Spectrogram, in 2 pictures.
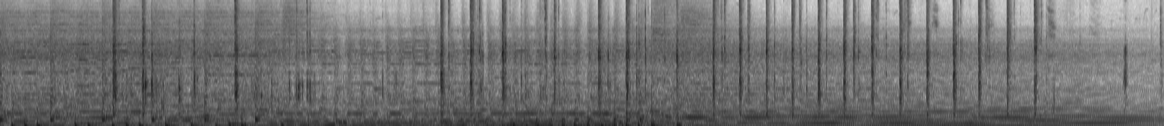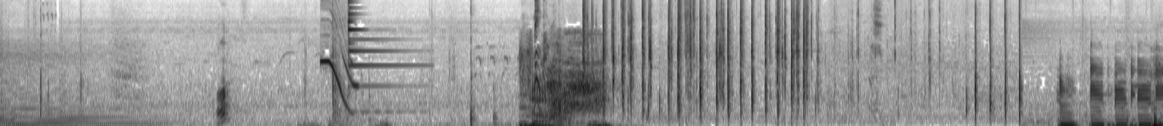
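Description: Background music with a steady drum beat that fades out about halfway through. After it, a few separate short sounds follow, among them a sliding whistle-like tone and a loud noisy stretch of a few seconds, then a quick run of clicks.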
